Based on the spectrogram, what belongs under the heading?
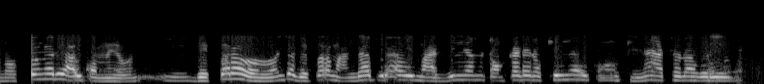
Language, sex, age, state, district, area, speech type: Odia, male, 18-30, Odisha, Jagatsinghpur, rural, conversation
